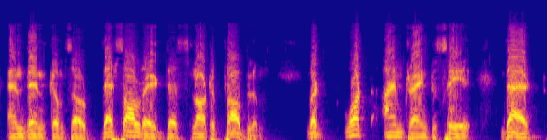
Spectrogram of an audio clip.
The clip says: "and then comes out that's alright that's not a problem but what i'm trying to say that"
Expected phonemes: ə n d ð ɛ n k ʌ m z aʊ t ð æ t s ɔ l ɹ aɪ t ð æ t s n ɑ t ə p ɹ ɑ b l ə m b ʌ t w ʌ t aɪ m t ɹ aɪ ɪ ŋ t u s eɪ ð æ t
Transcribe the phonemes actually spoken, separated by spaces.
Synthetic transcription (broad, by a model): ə n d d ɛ n k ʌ m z aʊ t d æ t s ɔ l ɹ aɪ t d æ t s n ɑ t ə p ɹ ɑ b l ə m b ʌ t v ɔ t aɪ m t ɹ aɪ ɪ ŋ t u s eɪ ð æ t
